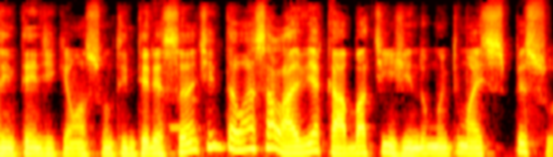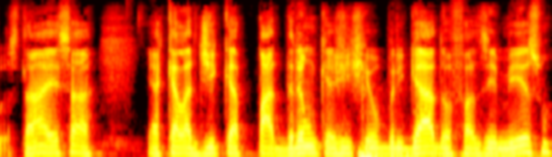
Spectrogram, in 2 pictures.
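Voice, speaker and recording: At a fairly quick pace, a man talks in a plain, everyday voice of medium pitch, with fairly even intonation against a quiet background. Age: 60s. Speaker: politician, retired military police officer. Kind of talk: live talk show interview.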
